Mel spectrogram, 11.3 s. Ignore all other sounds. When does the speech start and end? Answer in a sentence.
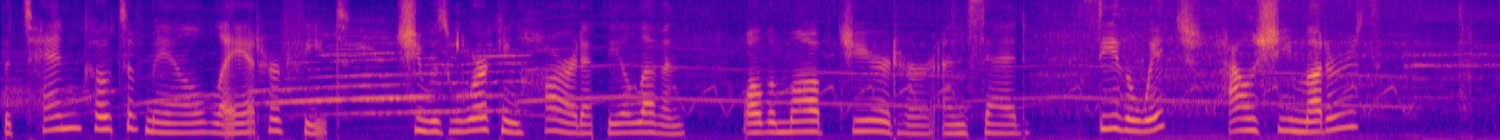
The speech can be heard from 0.0 to 10.3 s.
